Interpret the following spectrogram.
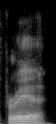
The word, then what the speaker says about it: Pereira: And then Israel Adesanya knocks out Alex Pereira. Perrier. I keep calling him Pereira. Perrier. They always say it like Pereira, but I'm like, I'm gonna pronounce those letters because I'm American.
